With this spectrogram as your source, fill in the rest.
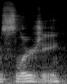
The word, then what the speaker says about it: Slurgi: He kind of just said a da-da-da-da-da, and out came Slurgy. And that's how we pronounced it at the time.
